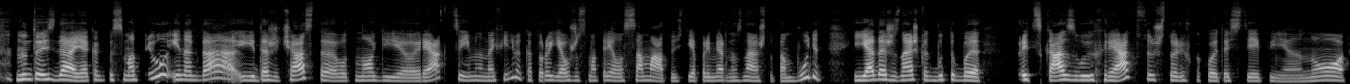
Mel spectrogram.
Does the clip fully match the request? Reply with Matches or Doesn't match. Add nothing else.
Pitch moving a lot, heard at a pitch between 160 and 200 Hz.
Doesn't match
